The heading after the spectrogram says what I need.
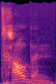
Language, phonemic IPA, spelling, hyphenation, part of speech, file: German, /ˈtʁaʊ̯bən/, Trauben, Trau‧ben, noun, De-Trauben.ogg
- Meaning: plural of Traube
